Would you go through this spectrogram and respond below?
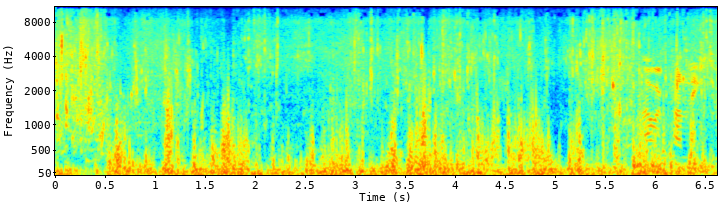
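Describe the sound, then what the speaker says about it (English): Steady, loud wind buffeting the microphone on open water while a bellyboat is paddled into the wind, with faint water and paddling sounds blended into the continuous roar. "Now we're paddling towards the wind."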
